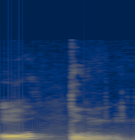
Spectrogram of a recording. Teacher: অতুনিতেও একটা স্বরে অ যেখানে ছিল সেখানে উচ্চারণ হচ্ছে ও এর মতো করে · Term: সংবৃত উচ্চারণ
